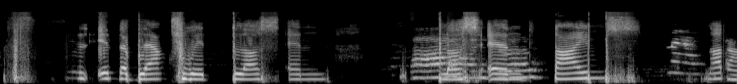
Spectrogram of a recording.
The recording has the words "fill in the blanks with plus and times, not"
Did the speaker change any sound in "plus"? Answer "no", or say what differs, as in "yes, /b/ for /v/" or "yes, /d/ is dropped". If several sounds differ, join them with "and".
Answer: no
